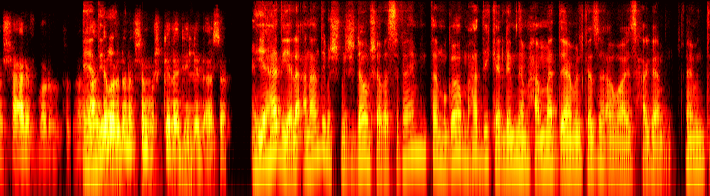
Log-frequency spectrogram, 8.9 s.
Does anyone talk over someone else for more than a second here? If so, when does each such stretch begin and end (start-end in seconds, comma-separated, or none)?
none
